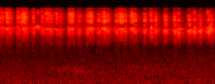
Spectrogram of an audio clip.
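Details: Black redstart fledglings with down still on their heads, fed by their parents at a nest in Portugal. A continuous, loud chorus of high, harsh, pulsing hisses repeats rapidly throughout.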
